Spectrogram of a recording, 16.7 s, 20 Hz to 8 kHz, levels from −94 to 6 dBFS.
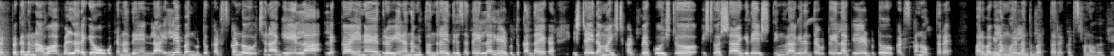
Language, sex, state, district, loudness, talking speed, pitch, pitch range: Kannada, female, Karnataka, Bellary, -15 LUFS, 170 wpm, 220 Hz, 210-230 Hz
